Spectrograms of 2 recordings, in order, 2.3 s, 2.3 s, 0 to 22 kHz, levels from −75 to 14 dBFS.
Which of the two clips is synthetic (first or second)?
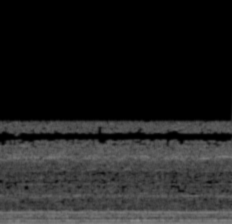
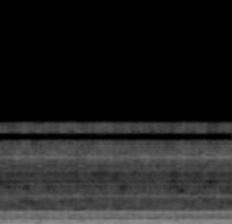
second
